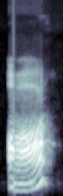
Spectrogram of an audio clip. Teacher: this ah vowel I call it the caught law vowel is a rounded vowel my lips are round and my tongue is further back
